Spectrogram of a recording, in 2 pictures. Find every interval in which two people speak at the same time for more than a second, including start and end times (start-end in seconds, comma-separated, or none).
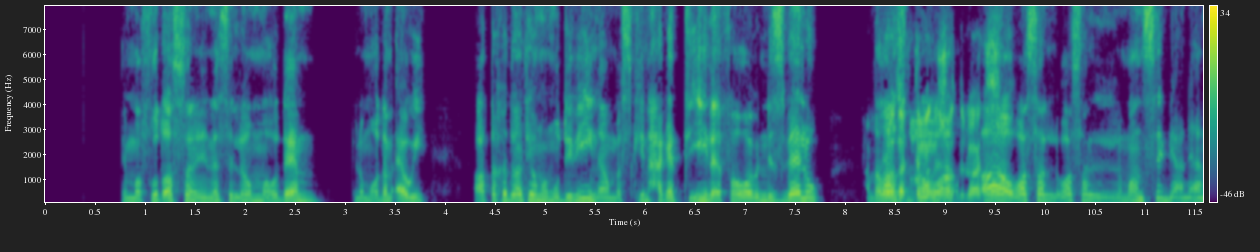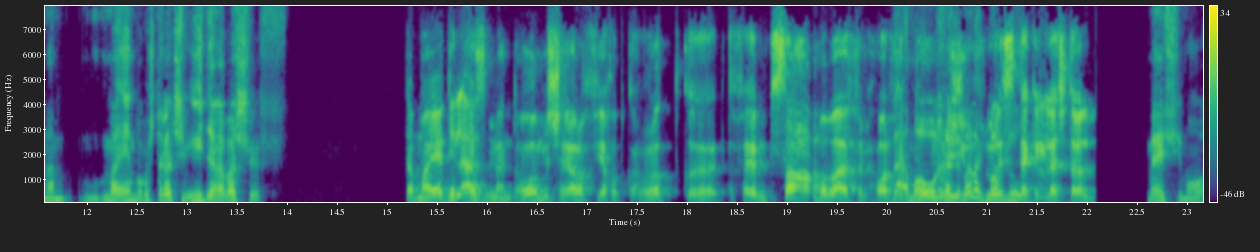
8.2-9.6, 20.0-21.5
